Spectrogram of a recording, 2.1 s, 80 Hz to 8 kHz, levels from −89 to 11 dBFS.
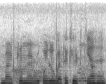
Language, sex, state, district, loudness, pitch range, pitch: Hindi, female, Uttar Pradesh, Lucknow, -14 LUFS, 210-215 Hz, 210 Hz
